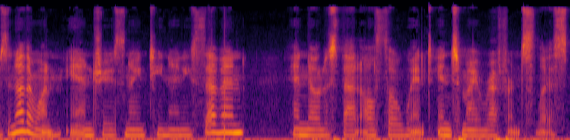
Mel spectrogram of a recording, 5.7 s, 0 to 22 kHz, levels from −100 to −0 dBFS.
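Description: No technical faults can be heard anywhere in the clip. Nothing in the audio breaks, drops out or changes character at any point.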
